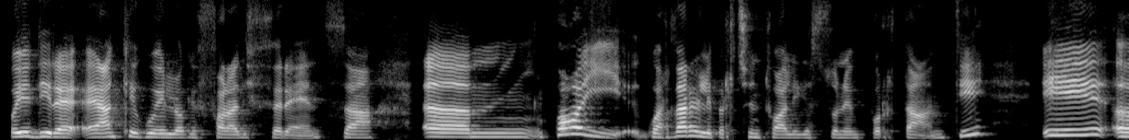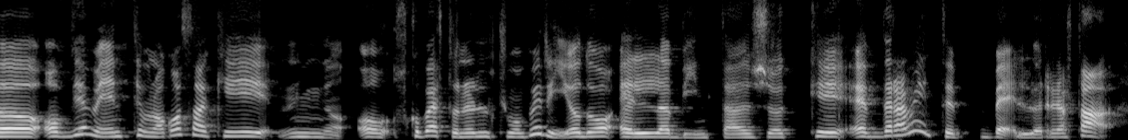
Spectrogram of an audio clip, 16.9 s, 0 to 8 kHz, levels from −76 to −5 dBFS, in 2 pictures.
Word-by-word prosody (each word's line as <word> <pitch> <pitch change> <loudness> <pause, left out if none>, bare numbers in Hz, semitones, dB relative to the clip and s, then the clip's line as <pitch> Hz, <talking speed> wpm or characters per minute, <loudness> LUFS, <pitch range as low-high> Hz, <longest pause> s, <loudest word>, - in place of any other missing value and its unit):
voglio 230 +2 +4
dire, 215 -2 +5
è - - +1
anche 220 +2 +4
quello 195 -3 -2
che 180 0 -13
fa 180 +1 -4
la 170 0 +2
differenza. 175 +1 -5 0.3
Uhm, 215 -1 +3
poi 345 - +2
guardare 250 +6 +3
le 215 -3 0
percentuali, 185 -2 -6
che 175 0 -12
sono 180 0 -9
importanti. 175 - -5 0.4
E, 310 +2 +5
uhm, 230 -1 +6
ovviamente, 240 -1 -3
una 220 -3 -4
cosa 310 -3 -1
che, 245 -3 -3
mhmm, 210 -5 -10
ho 215 -2 -4
scoperto 265 -2 -3
nell'ultimo 220 0 -5
periodo 235 - -2
è - - -2
il 210 -1 +2
vintage. 190 +2 -6
Che 235 -2 0
è 230 -1 +1
veramente 270 - -2
bello, 190 -2 -2
in 180 - -5
realtà, 205 - +1
215 Hz, 130 wpm, -22 LUFS, 190-245 Hz, 0.4 s, uhm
